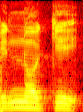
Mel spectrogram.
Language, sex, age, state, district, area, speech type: Tamil, male, 45-60, Tamil Nadu, Viluppuram, rural, read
